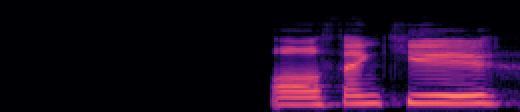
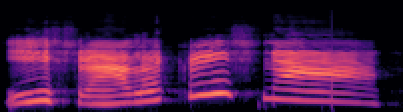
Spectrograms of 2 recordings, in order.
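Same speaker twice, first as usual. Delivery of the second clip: high, slow, loud alien squeal; Stitch alien shout; 9 semitones higher, 7 dB louder, much slower than usual. Retold or imitated. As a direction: stretch it out like a gleeful little alien yelling. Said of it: "so he goes like this".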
